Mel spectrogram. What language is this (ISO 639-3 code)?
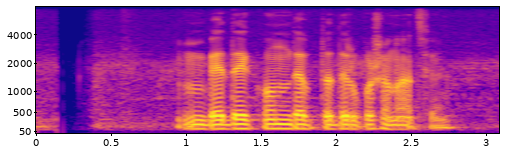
ben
